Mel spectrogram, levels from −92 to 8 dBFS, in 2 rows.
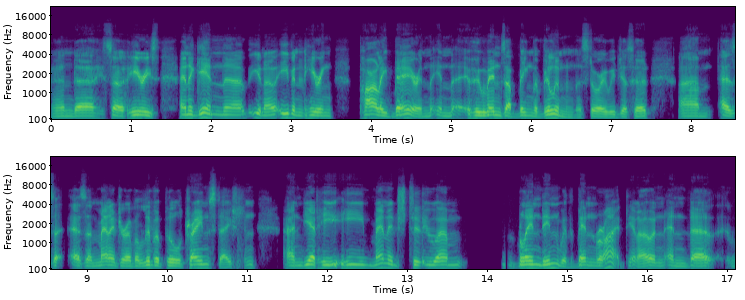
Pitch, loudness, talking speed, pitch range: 115 Hz, -19 LUFS, 195 wpm, 100-125 Hz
